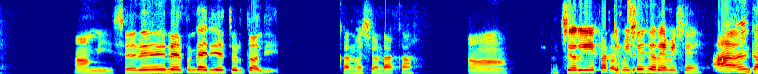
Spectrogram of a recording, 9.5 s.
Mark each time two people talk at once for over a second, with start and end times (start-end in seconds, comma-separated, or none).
none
